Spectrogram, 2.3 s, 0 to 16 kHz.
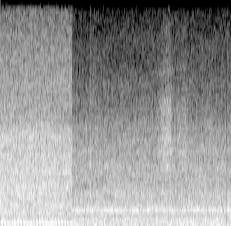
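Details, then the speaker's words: Champion 3400 W generator on gasoline running the Airstream RV air conditioner plus fridge; steady even drone with constant low hum, no hunting or surging under added load, working good. It had tripped on propane; normal running under load. "that's working good"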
